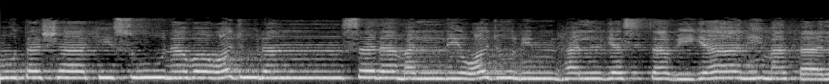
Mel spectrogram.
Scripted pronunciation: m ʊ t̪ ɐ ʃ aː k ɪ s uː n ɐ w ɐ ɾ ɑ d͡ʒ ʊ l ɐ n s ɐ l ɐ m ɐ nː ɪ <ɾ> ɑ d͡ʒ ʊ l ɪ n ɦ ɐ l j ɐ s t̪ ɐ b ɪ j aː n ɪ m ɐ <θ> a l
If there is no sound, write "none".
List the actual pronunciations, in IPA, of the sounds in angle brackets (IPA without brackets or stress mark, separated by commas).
ɾ, θ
